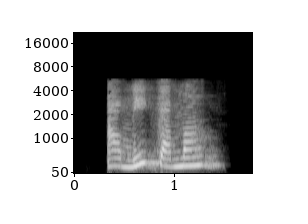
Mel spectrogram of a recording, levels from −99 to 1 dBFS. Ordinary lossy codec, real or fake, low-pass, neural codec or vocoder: AAC, 24 kbps; fake; 5.4 kHz; codec, 44.1 kHz, 1.7 kbps, Pupu-Codec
